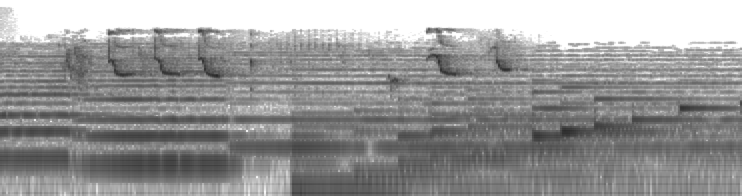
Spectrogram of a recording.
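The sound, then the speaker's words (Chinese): A myna bird calls in a varied string of sharp repeated chirps, clear whistled notes and a few lower, rougher tones, moderately loud with no voices. “我要大声唱歌，唱鸟儿，唱我，一只云朵一样的八哥。”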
